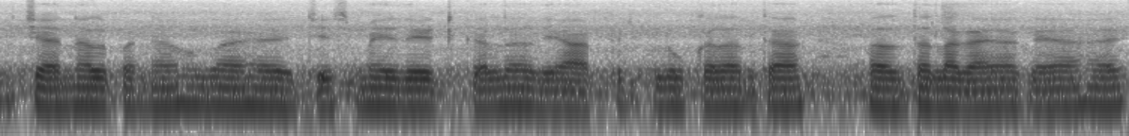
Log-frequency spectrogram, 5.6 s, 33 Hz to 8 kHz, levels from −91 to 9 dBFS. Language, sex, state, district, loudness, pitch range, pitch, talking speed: Hindi, male, Chhattisgarh, Raipur, -16 LUFS, 110-115 Hz, 110 Hz, 160 wpm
